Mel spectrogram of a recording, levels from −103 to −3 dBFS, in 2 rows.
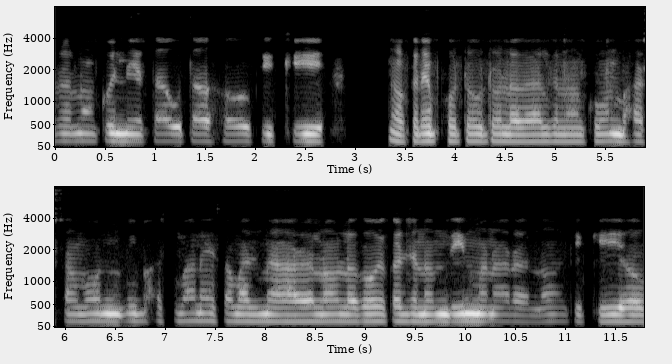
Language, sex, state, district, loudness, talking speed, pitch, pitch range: Magahi, male, Bihar, Lakhisarai, -27 LUFS, 170 wpm, 150 Hz, 145-155 Hz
